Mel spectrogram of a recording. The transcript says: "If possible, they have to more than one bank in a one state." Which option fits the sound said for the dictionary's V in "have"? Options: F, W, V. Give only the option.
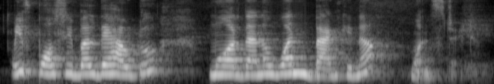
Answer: W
